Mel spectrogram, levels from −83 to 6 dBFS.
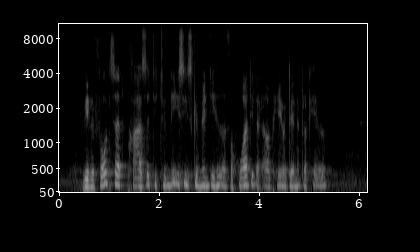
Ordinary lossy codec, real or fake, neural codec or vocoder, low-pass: Opus, 24 kbps; fake; codec, 24 kHz, 0.9 kbps, DualCodec; 9.9 kHz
